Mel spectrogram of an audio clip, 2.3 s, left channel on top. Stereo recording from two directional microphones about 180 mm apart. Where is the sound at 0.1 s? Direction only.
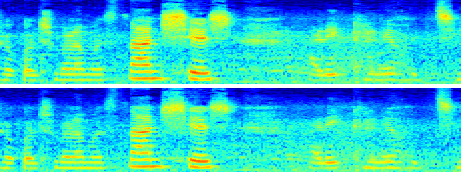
15° right (ahead or behind).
